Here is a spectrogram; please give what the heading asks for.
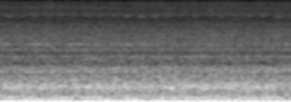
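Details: Car pulling away on an uphill slope as the clutch is slowly released to its bite point; deep, throbbing engine rumble firms up into a steady pulsing thrum as the engine loads, which is normal.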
